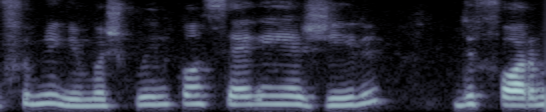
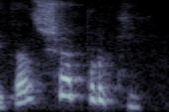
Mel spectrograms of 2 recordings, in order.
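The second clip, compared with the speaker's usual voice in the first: impatient mother; 12 semitones higher, faster than usual. Retold or imitated. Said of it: "O que é que acontece".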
